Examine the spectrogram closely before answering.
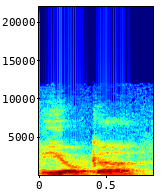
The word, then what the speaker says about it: Joke: He came here with Yoka, and I don't know how to say her last name, and her name is spelled Joke, and I'm like, I got the Yoka, I got that part right.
